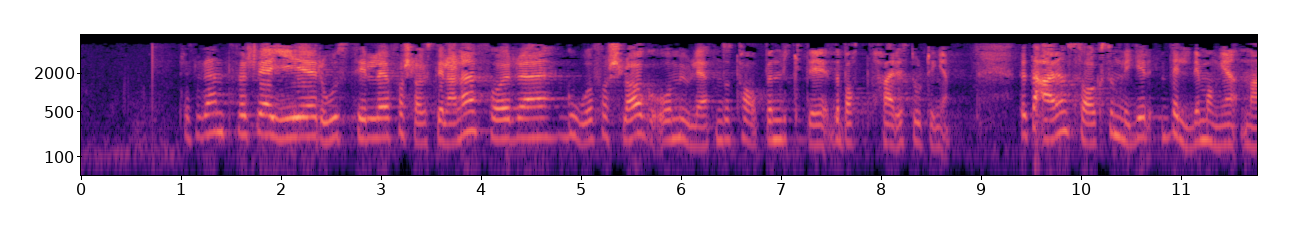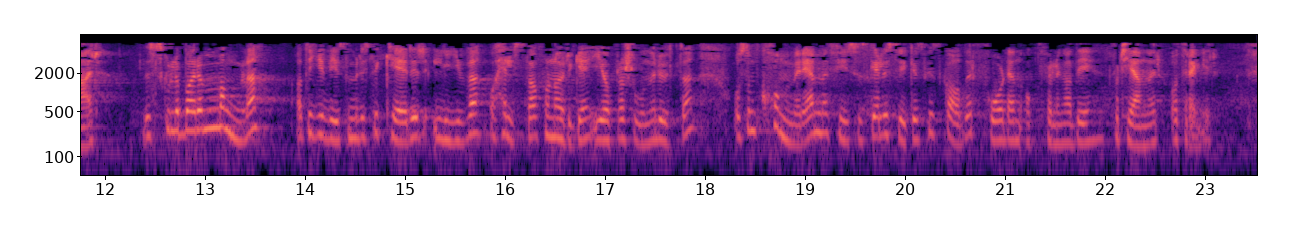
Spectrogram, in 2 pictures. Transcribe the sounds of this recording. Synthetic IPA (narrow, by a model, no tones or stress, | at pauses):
pʰɾɛsɪd̪ɛnt̪fœʂʋɪljæɪjiːɾuːst̪ʰɪlfɔʂɭɑːɡst̪ɪlæɳəfɔɾɡuːəfɔʂɭɑːɡɔ̰mʉːlɪheːt̪nt̪ʰɛlɔt̪ʰɑːɔ̰pːɛnʋɪkt̪ɪd̪ɛbɑt̪ːhæːɾɪst̪uːʈɪŋːə̰ | d̪̥ɛt̪ːə̰ʔæɾɛnsɑːksɔmlɪɡːəɾʋɛld̪ɪmɑŋːənæːɾ | d̪ɛskʉlːəbɑːɾəmɑŋlə | ɑt̪ɪkːəd̪ɪsɔmɾɪsɪkʰeːɾəɾliːʋəɔhɛlsɑfɔɳɔɾɡəɪɔpəɾɑʂuːnəɾʉːt̪ʰəʔɔsɔmkʰɔmːəɾjɛnːɛfyːsɪskəɛlːəɾsyːkɪskəskɑːd̪əɾfoːɖɛnɔpfœlːɪŋɑd̪ɪfɔʈʰjeːnəɾɔ̰t̪ʰɾɛ̰ŋːə̰ɾ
